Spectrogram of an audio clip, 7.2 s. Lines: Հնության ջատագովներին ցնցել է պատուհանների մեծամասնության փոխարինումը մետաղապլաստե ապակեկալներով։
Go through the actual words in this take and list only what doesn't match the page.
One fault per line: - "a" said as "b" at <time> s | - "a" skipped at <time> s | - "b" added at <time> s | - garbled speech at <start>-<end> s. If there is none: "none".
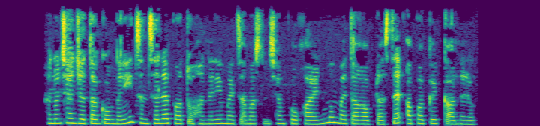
none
